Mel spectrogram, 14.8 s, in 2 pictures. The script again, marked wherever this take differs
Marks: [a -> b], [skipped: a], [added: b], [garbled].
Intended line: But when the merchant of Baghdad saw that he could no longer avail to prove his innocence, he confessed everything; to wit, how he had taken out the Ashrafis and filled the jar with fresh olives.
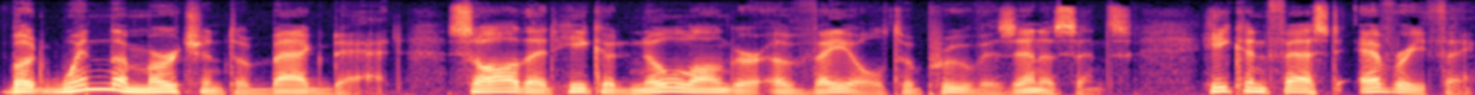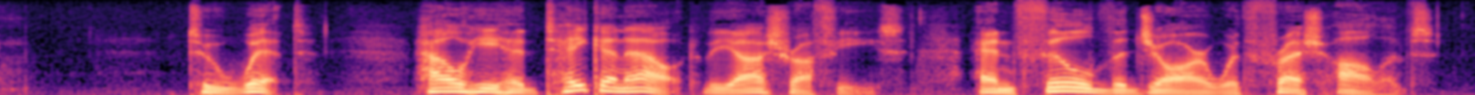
But when the merchant of Baghdad saw that he could no longer avail to prove his innocence, he confessed everything; to wit, how he had taken out the Ashrafis and filled the jar with fresh olives.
